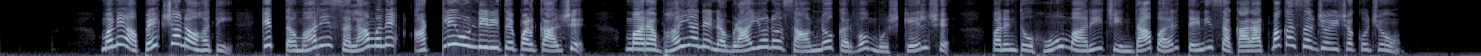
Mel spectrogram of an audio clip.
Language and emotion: Gujarati, surprised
